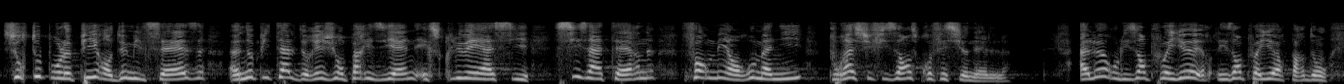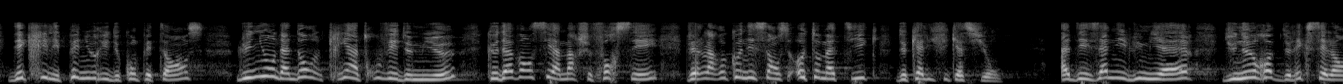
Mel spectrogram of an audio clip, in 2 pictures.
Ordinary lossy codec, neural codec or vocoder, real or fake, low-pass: none; none; real; 7.2 kHz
